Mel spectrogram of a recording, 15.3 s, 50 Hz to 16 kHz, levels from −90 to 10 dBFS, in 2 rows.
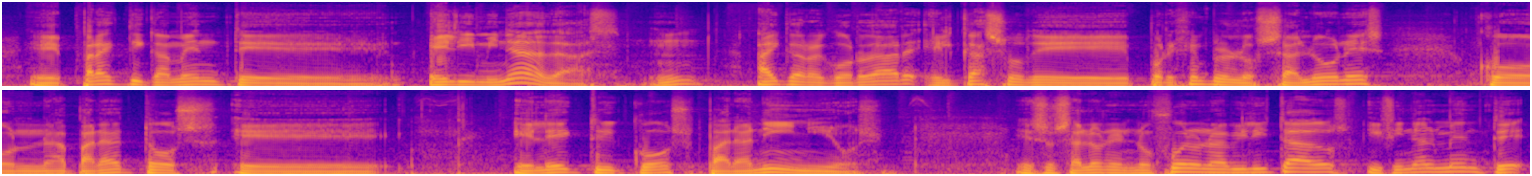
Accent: Argentinian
